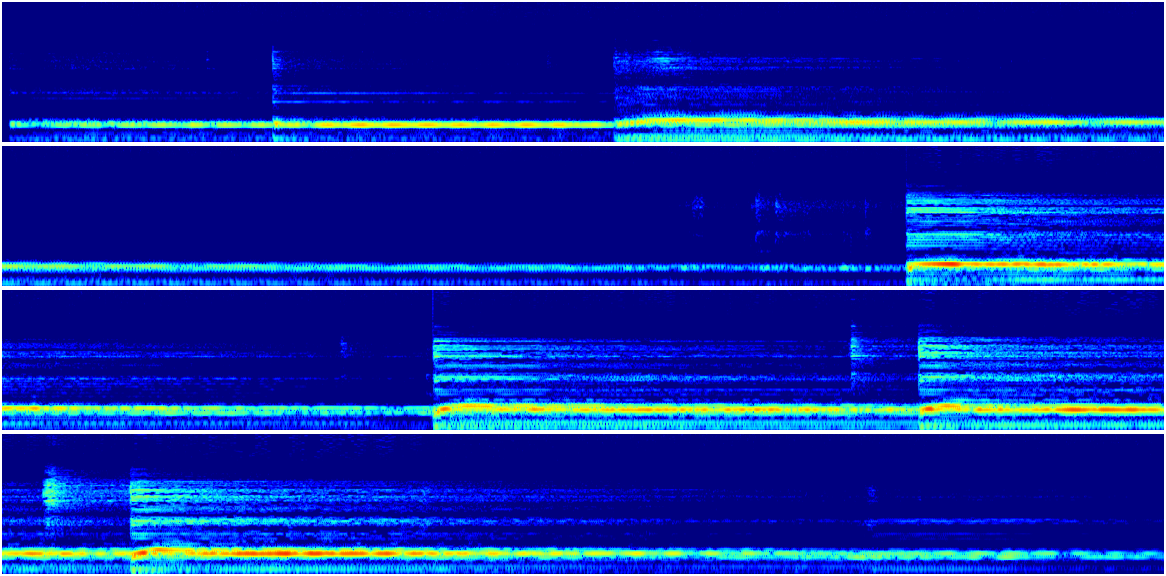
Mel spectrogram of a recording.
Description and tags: juskiddink Tuning a Roland Oetter acoustic guitar vocalling-rwrk
remix of "Tuning a Roland Oetter acoustic guitar" added by juskiddink (see remix link above)
slow down, filter, stereo tremolo, reverb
